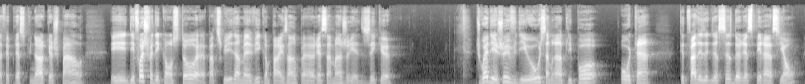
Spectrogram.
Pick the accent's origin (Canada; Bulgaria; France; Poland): Canada; Quebec; puis je suis du Québec. Je ne suis pas au Congo présentement, je ne suis pas en Afghanistan.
